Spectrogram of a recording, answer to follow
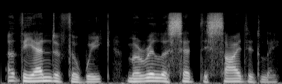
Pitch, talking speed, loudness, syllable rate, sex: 135 Hz, 190 wpm, -17 LUFS, 5.4 syllables/s, male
